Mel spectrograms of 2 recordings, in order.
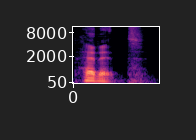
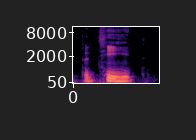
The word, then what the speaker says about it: Pettit: thank you Dr Sergeant my last name is pronounced Pettit uh it is a French descent but that's why most people tend to refer to it as petite I'm a associate professor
